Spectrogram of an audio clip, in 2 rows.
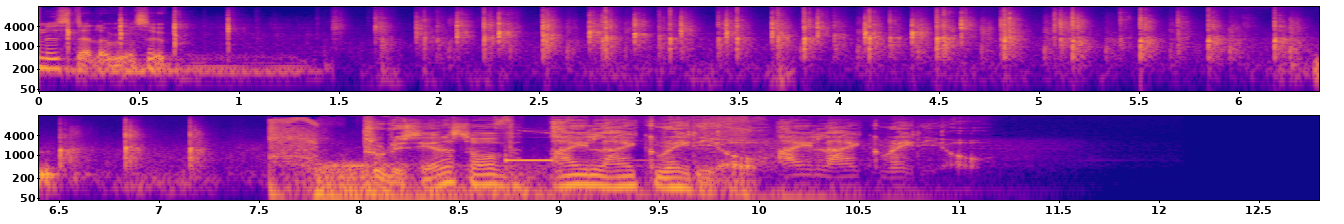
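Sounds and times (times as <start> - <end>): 
speech: 0.0 - 0.9, 8.2 - 10.8
small group applauding with hand claps: 0.0 - 7.3.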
